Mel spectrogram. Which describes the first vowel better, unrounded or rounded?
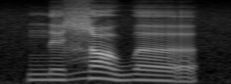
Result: unrounded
